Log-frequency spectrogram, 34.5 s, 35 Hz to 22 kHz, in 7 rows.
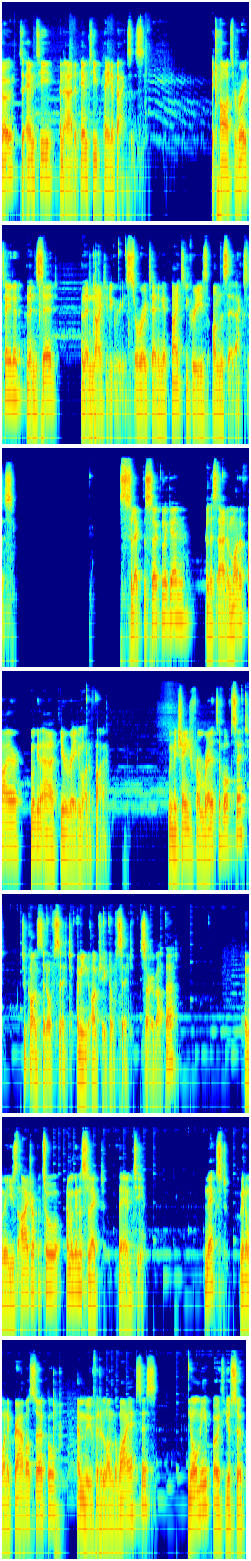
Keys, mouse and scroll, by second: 3.3 middle click, 4.2 r, 9.9 scroll down 2, 10.3-11.5 middle drag, 11.5 click, 12.0-12.7 scroll up 3, 12.7 scroll up 2, 14.1-17.1 drag, 17.1-19.5 scroll down 4, 19.5 click, 20.4 click, 21.1 click, 21.7 click, 22.3-23.8 drag, 27.4-28.0 middle drag, 28.0 scroll up 3, 28.5-29.2 middle drag, 29.2-30.6 scroll up 1, 30.6 g.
